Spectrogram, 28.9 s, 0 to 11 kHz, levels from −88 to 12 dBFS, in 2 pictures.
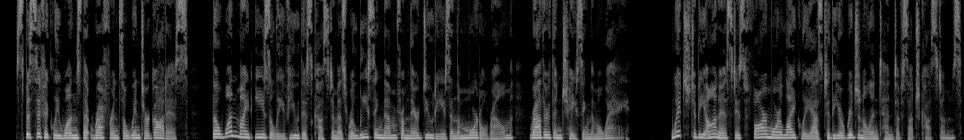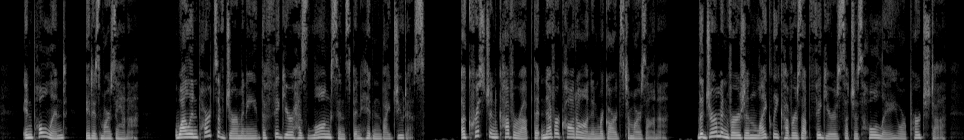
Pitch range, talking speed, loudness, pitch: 180-235 Hz, 180 wpm, -28 LUFS, 200 Hz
